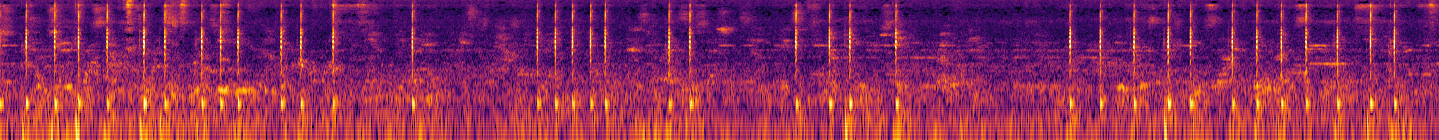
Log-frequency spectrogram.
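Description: A phone keyboard clicks in quick bursts as keys are tapped.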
